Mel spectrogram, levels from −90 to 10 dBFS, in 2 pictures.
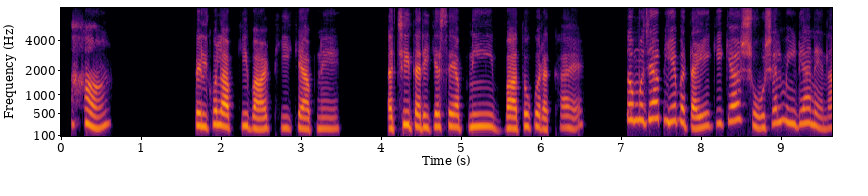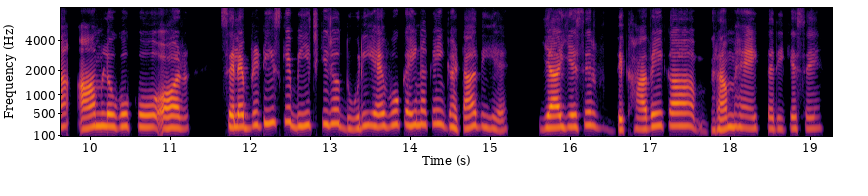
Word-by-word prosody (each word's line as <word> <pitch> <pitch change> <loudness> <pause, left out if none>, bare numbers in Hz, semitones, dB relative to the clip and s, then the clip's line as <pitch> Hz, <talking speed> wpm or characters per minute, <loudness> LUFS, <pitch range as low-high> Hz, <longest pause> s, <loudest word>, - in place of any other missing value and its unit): हाँ। 275 -4 +2 1.1
बिल्कुल 255 +2 +4
आपकी 245 +2 +5
बात 205 -1 +4
ठीक 215 -2 -9
है। 215 - +5
आपने 205 +2 -2 0.8
अच्छी 215 +7 +4
तरीके 240 0 +4
से 240 +1 +1
अपनी 230 +1 +1 0.3
बातों 215 +3 +5
को 240 - +4
रखा 195 +4 -5
है। 215 +3 -5 0.6
तो 365 - +4
मुझे 365 0 +1
आप 395 -1 +4
ये 330 +1 +2
बताइए 230 -6 +2
कि 295 - -3
क्या 350 +2 +5
सोशल 245 +6 -2
मीडिया 300 +1 0
ने 225 -4 -4
ना 225 +4 -3 0.3
आम 245 +3 +3
लोगों 245 0 +1
को 235 0 -3 0.2
और 215 -1 +3 0.5
सेलिब्रिटीज़ 245 +6 0
के 325 - -3
बीच 260 0 -3
की 285 -1 -6
जो 295 +1 -2
दूरी 215 +6 -6
है 245 -1 0
वो 275 - -1
कहीं 260 +1 +1
ना 275 0 -2
कहीं 285 0 -6
घटा 210 +5 -1
दी 215 -2 -8
है 175 -2 -9 0.5
या 220 0 +7 0.2
ये 235 - +2
सिर्फ़ 255 +1 -6 0.2
दिखावे 200 +6 -1
का 250 0 +4 0.4
भ्रम 195 +5 -1
है 220 -3 -4
एक 210 0 -11
तरीके 205 0 -8
से? 205 0 -12
235 Hz, 170 wpm, -21 LUFS, 210-265 Hz, 1.1 s, या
